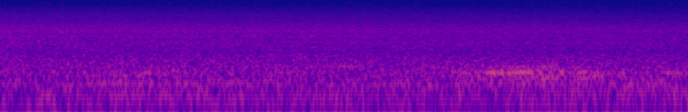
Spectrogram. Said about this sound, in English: Oh, here comes the wind.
